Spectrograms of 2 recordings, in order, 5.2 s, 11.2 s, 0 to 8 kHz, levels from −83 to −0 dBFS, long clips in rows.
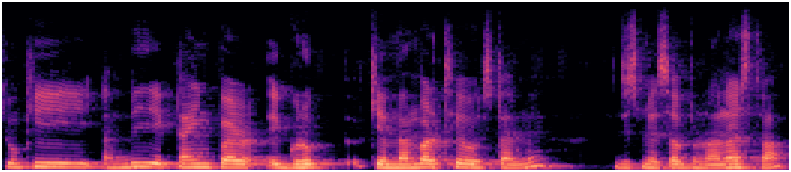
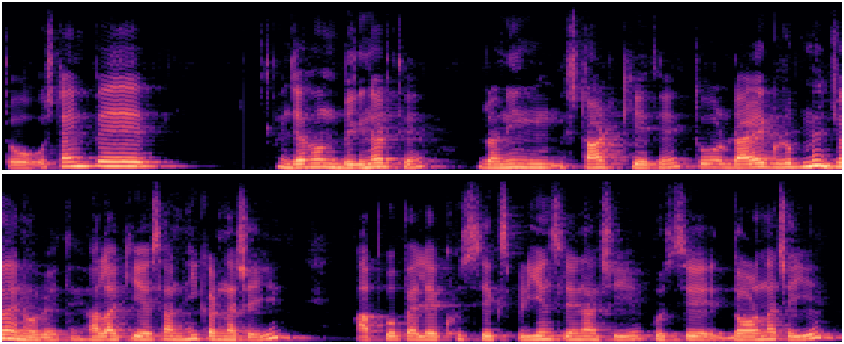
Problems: none marked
